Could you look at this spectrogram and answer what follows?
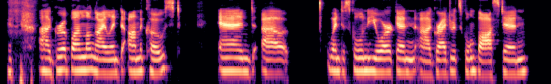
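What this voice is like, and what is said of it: New York accent. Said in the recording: “originally from New York, if you couldn't tell by my accent”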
